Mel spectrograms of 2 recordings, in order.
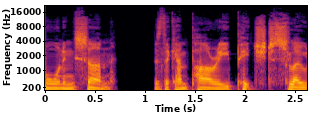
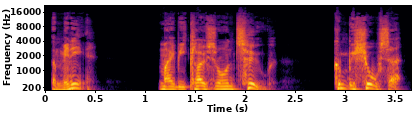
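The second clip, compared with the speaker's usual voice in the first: put-on cockney accent; 6 semitones higher than usual. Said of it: "saturnine cockney".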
